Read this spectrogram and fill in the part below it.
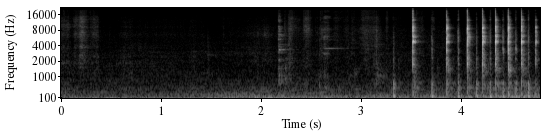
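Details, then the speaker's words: Subaru Forester manual shifter linkage rocked by hand with engine off: quick irregular metallic clacks. The hardened, worn rubber shifter bushing gives linkage play, felt as slop in the shift knob. "and that's the play you got in your shift knob inside the car"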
